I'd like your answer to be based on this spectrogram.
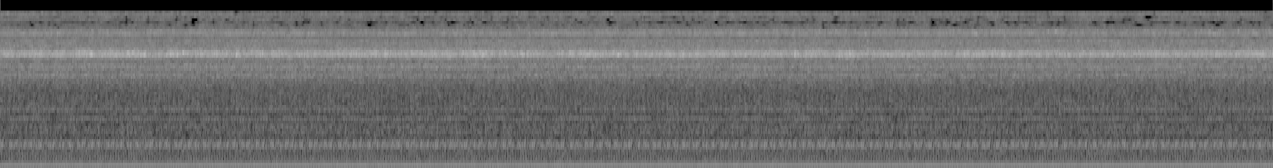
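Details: Steady loud motor hum with constant buzzing drone and airy hiss; nebulizer compressors running continuously, real sounds of three different nebulizers recorded for relaxation.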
